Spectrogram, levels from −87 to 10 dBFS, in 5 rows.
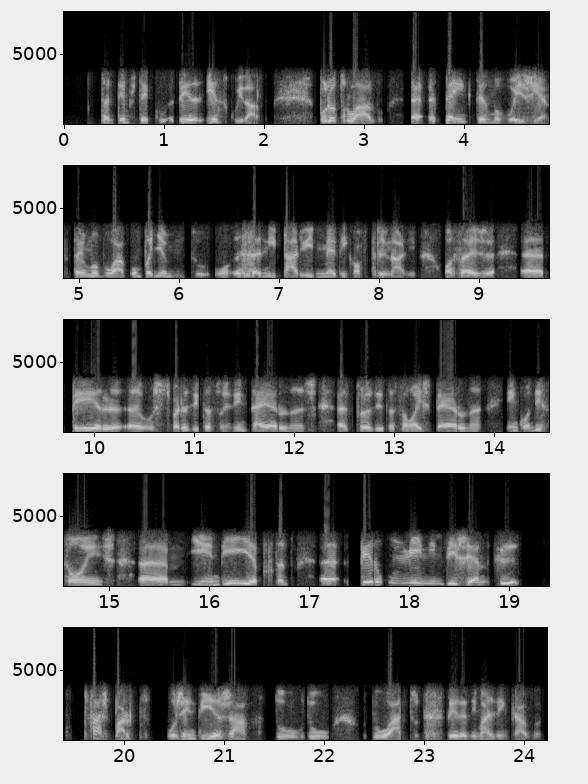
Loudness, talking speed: -18 LUFS, 150 wpm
